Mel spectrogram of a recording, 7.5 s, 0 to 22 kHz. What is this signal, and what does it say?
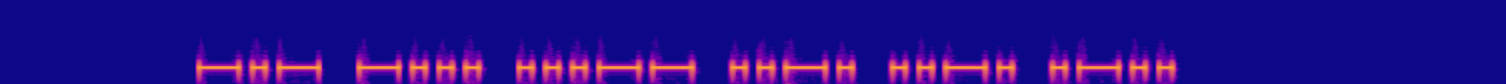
Morse code, heard as a keyed tone, about 19 wpm, 700 Hz. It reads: KB3FFL
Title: Speed Racing - USA 2x3 Call Signs 15wpm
